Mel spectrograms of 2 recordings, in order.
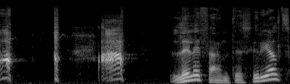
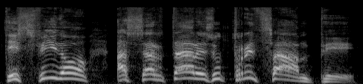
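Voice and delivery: bull's challenge; 9 semitones higher, slower than usual. A narrator's reading. Bull voice.

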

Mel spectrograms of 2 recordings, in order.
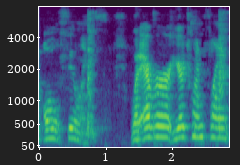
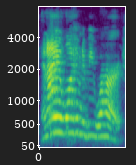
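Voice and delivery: high, loud, territorial protest; jealous child; 7 semitones higher, 8 dB louder than usual. Retold or imitated. As her young self answering mom about dad's girlfriend, loud and high. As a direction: whine it like a jealous kid. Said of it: "I said".

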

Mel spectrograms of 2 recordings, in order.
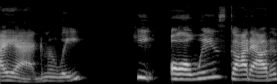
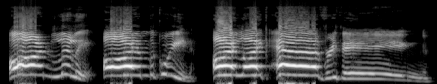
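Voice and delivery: put-on much higher, very loud queenly little girl; Lily proclaiming herself the queen; bossy Lily; 11 semitones higher, 19 dB louder than usual. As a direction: announce yourself like a queen. Lily introduces herself loudly.

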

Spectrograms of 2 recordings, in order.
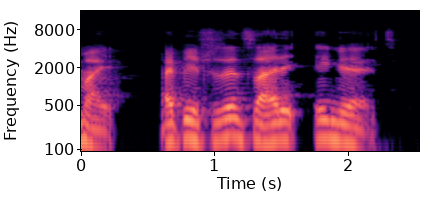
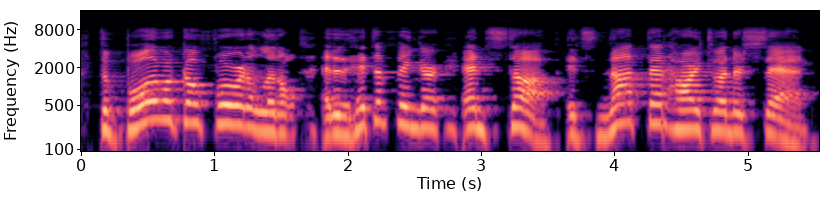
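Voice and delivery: loud, higher, insisting it's obvious; exasperated shout; 7 semitones higher, 7 dB louder than usual. Acted. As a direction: hammer the point like talking to a fool. Acted stubborn commenter shouting back.

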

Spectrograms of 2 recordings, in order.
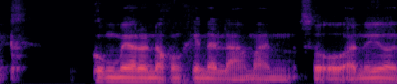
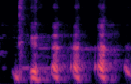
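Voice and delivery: laugh; 13 semitones higher than usual. Real, not acted. Laughs at own story.

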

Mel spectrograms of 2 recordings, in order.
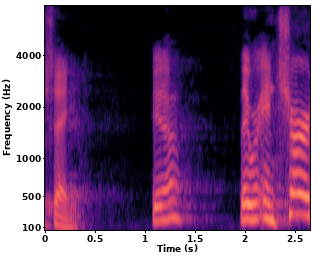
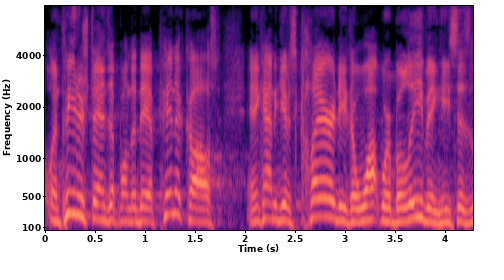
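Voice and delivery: usual speaking voice

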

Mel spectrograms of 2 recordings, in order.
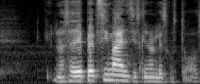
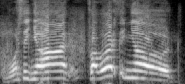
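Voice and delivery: loud pleading; 6 semitones higher, 14 dB louder, slower than usual. Acted. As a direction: shout begging please sir. Acted begging quote, shouted.

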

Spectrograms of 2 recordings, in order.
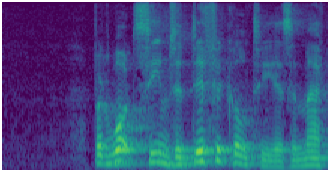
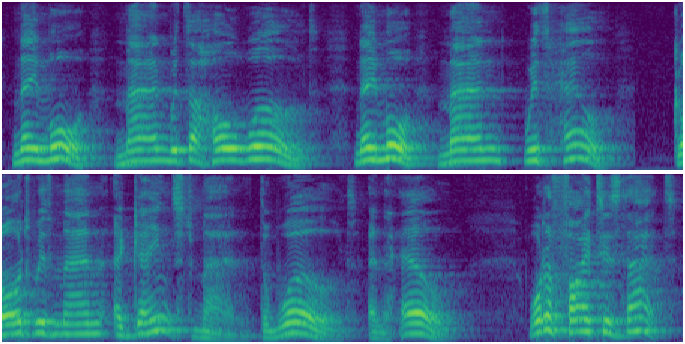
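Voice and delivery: louder, higher, swelling oratory; fiery preaching; 5 semitones higher, 5 dB louder, slower than usual. Acted. Preacher stirs the congregation with rising force. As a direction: build the struggle up to a roar.

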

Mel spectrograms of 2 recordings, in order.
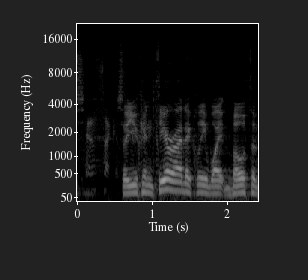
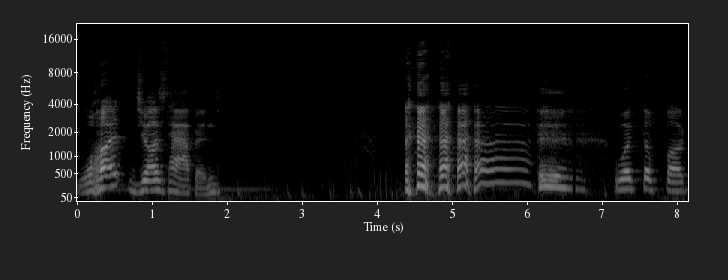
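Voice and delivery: stunned; 9 semitones higher, slower than usual. Real, not acted. Stunned by the clip.

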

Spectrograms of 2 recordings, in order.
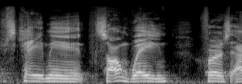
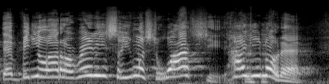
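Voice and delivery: high, fast, incredulous questions; mock astonished questioning; surprised suspicion. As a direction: catch him out, pitched way up. Suspicious question to guard retold.

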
